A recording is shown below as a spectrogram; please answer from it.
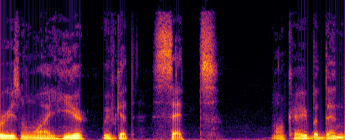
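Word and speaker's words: cette: sir or then set feminine set so you can notice that fanatically these two are pronounced the same way okay set here and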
